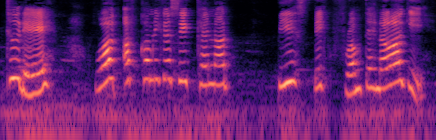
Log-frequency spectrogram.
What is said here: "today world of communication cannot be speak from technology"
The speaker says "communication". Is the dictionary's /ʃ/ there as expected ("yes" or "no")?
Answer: no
